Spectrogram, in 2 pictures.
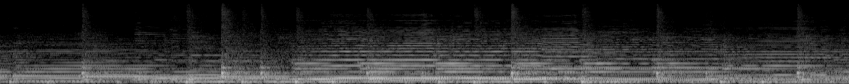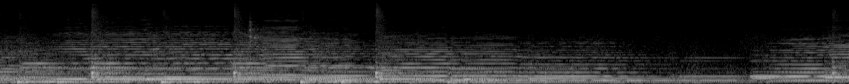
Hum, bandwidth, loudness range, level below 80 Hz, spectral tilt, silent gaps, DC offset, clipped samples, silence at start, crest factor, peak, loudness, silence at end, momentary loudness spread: none; 17 kHz; 8 LU; -50 dBFS; -7.5 dB/octave; none; under 0.1%; under 0.1%; 0 s; 18 dB; -8 dBFS; -28 LUFS; 0 s; 9 LU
